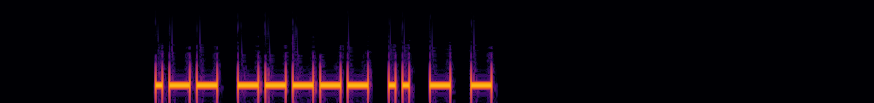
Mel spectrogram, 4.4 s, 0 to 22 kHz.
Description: Morse code, heard as a keyed tone, about 34 wpm, 700 Hz. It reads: W0ITT
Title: Call Signs Repeated 3x - 35wpm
